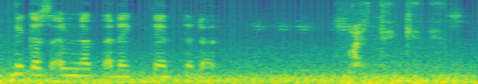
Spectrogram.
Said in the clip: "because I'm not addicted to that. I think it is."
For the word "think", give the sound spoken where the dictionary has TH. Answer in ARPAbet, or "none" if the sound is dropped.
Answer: T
